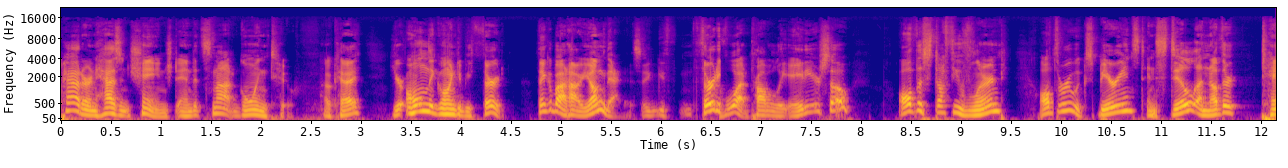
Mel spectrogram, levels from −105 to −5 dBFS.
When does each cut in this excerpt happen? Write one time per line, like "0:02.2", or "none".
0:04.6
0:06.6
0:09.9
